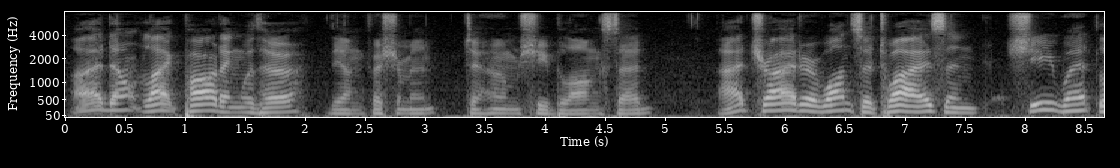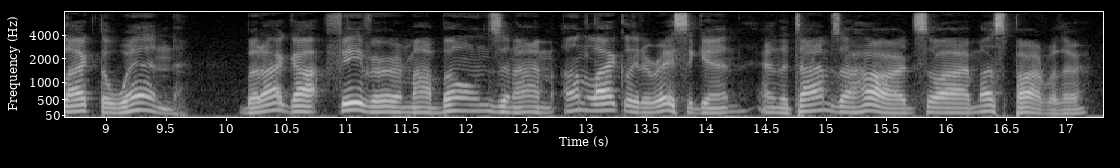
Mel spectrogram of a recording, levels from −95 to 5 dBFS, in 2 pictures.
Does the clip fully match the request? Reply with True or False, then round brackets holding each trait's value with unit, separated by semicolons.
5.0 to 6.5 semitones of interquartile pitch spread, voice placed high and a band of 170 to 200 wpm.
False (5.4 semitones; 145 Hz; 175 wpm)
